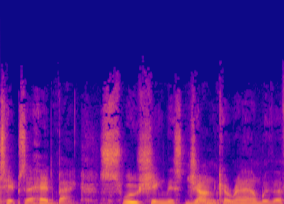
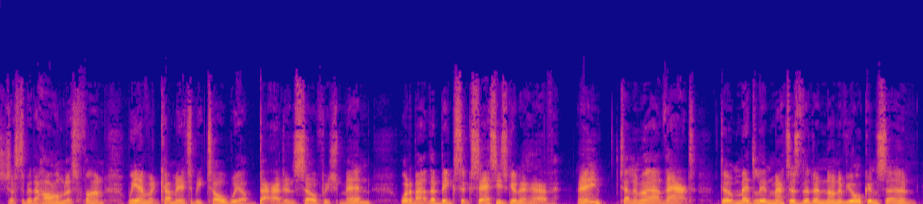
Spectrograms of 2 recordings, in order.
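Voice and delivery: high, loud indignant tirade; scolding protest, building in heat; telling off; 8 semitones higher, 6 dB louder than usual. A narrator's reading. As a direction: give a right telling-off, pitch jumping up. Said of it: "a right telling off".

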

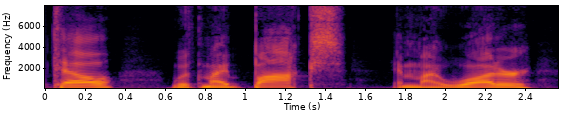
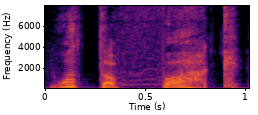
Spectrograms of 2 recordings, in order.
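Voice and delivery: higher, disbelieving mock outrage kept half under the breath; a hushed, higher what-the-fuck of disbelief; incredulous outrage; 5 semitones higher, slower than usual. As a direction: act stunned and furious at the hotel. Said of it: "I'm like".

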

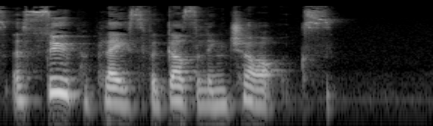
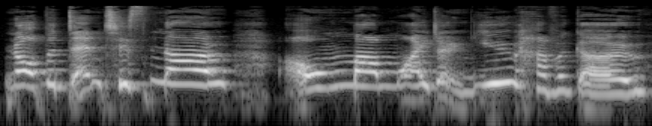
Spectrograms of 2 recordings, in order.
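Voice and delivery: high, loud wailing protest; child's loud, whiny begging; pleading shout; 11 semitones higher, 7 dB louder than usual. A narrator's reading. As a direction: cry out to mum in high-pitched panic. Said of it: "I shouted".

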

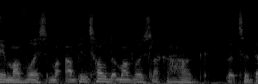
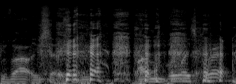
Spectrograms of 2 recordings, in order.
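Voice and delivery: mock-arrogant boast; 5 semitones higher, 8 dB louder than usual.

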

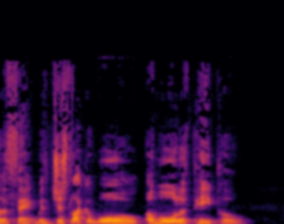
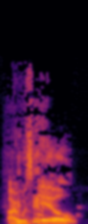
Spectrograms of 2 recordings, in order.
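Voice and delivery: mock defensive; 4 semitones higher, 5 dB louder than usual. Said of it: "that's my party line".

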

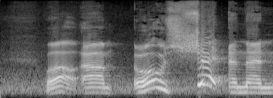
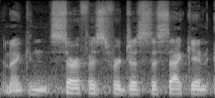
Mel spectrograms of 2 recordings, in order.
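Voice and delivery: ordinary delivery

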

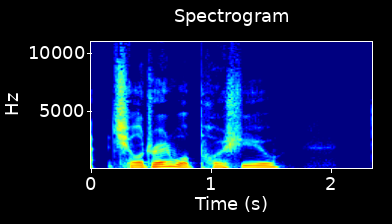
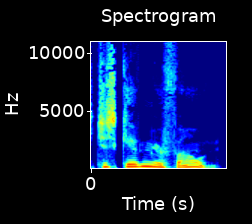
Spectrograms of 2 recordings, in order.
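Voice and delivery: imitating the painter; 6 semitones higher than usual. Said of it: "He's like".

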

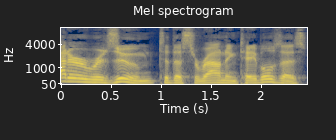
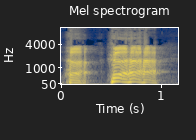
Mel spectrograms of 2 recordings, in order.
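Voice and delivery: mocking laugh; 3 semitones higher, 3 dB louder than usual. A narrator's reading. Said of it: "laughed Greg".

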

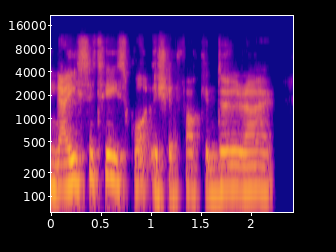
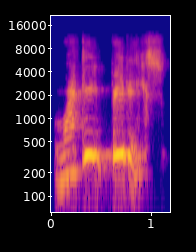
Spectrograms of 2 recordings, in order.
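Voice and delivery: much higher, slow squeaky voice; mad wee voice; 3 dB louder, slower than usual. Retold or imitated. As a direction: say the name in a silly tiny voice. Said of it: "this wee guy goes".

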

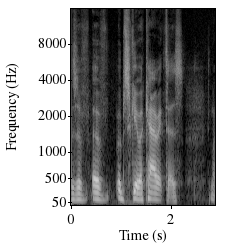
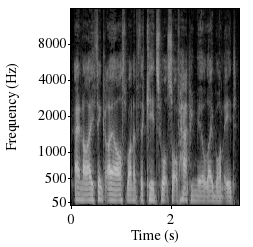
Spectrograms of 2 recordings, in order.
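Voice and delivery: ordinary delivery

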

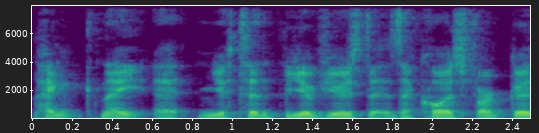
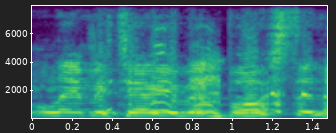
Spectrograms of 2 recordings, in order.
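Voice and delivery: much higher, louder teasing voice; mocking impression; 12 semitones higher, 9 dB louder than usual. Host teasing runner guest about Boston. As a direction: lampoon her endless Boston talk. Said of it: "I knew that was coming".

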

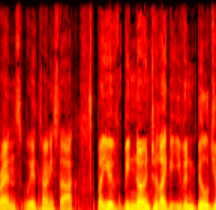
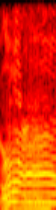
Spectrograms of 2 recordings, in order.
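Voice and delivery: high scream. Pretend. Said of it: "so you're like".

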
